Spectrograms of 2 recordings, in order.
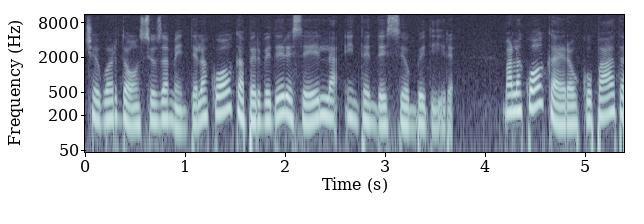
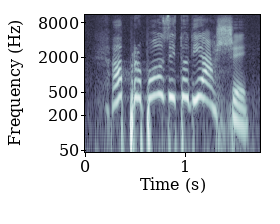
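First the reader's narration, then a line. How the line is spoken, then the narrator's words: Duchess shouting. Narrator (Italian): gridò la duchessa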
